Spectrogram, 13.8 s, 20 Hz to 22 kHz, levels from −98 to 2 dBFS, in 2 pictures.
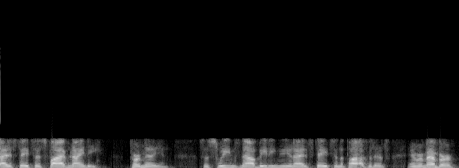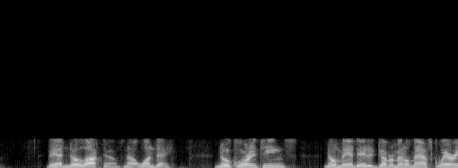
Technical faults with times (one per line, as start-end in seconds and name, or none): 0.00-13.76 G.729 codec
5.35-5.46 VoIP packet loss concealed by the speech codec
